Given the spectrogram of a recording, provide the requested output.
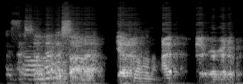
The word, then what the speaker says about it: Asana: Some people just like to use a spreadsheet, others want to use Trello, others want to use, is it Answer? Is it Answer? Asana.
